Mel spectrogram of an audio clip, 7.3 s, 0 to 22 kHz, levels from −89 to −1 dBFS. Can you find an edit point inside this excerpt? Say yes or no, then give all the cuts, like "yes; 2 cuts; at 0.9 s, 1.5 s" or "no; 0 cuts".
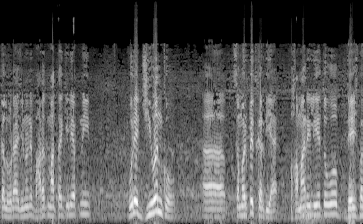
yes; 1 cut; at 5.9 s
